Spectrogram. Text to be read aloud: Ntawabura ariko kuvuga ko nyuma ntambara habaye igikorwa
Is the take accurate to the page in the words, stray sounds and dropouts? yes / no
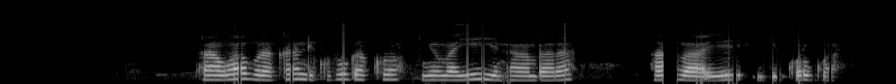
no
